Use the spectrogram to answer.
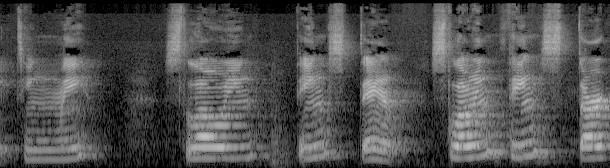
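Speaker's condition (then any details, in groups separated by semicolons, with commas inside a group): Cerebral palsy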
